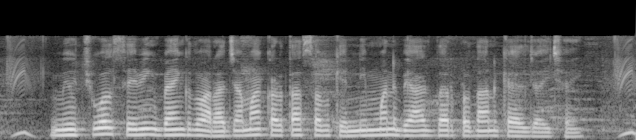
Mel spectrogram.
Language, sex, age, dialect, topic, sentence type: Magahi, male, 25-30, Western, banking, statement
